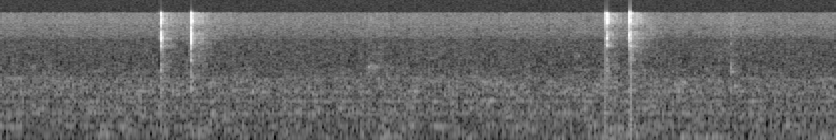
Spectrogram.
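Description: Computer mouse clicking: two quick double clicks about two seconds apart, with near silence between them.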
